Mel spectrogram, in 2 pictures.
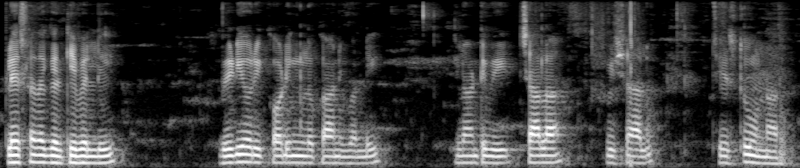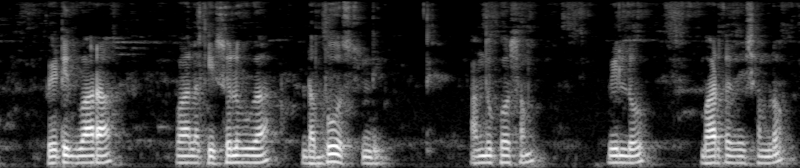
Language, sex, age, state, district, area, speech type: Telugu, male, 18-30, Telangana, Nalgonda, urban, spontaneous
